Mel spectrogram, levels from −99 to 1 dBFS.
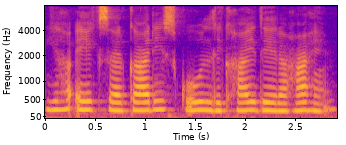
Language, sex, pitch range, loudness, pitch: Hindi, female, 210-230 Hz, -15 LUFS, 215 Hz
